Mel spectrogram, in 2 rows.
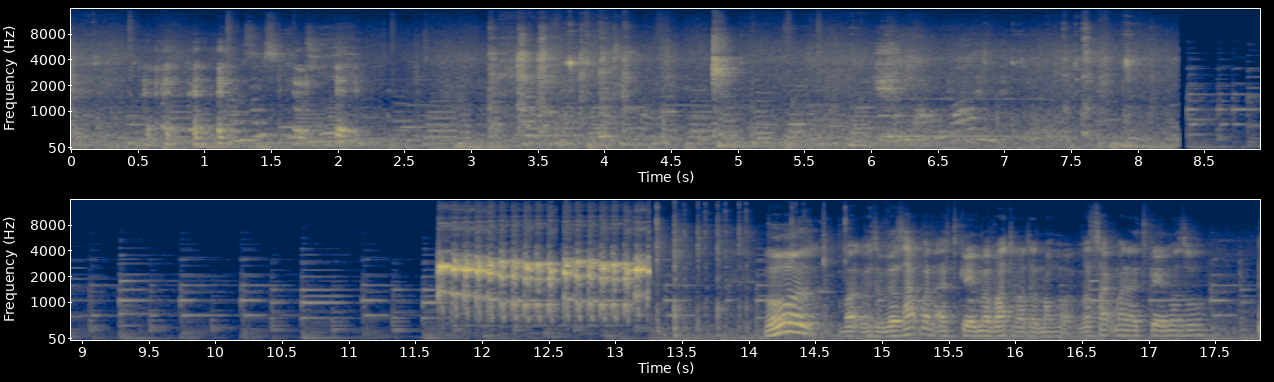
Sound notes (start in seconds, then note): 0.6 more drunk laughing; 3.6 childish drunk lauging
